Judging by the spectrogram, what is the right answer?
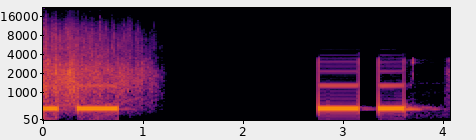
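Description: A telephone rings on a live phone call in two bursts of the electronic ring tone, with a pause between them. A hissy noise opens the clip before the first ring.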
